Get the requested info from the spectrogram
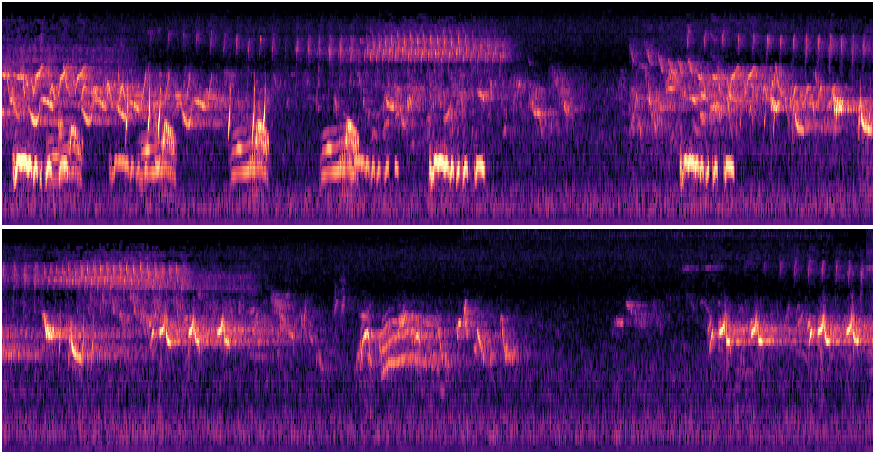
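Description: Birds chirping: many short, overlapping calls repeating, with lower calls in the first five seconds.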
